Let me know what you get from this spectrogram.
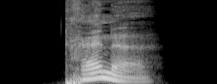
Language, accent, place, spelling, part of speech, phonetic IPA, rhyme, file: German, Germany, Berlin, trenne, verb, [ˈtʁɛnə], -ɛnə, De-trenne.ogg
- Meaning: inflection of trennen: 1. first-person singular present 2. first/third-person singular subjunctive I 3. singular imperative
